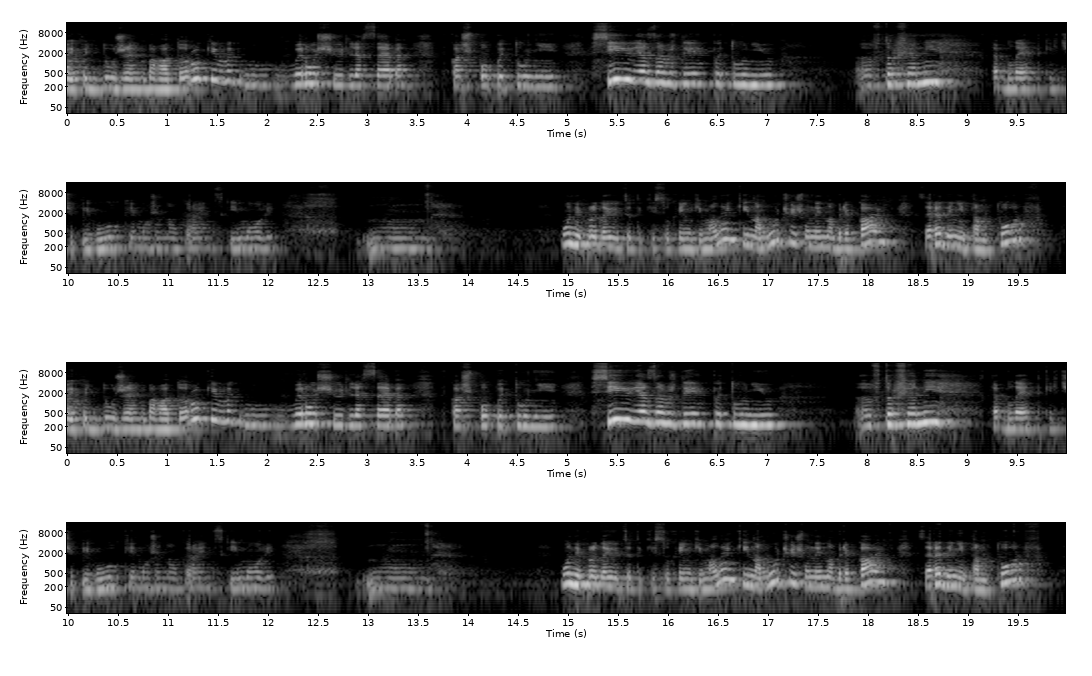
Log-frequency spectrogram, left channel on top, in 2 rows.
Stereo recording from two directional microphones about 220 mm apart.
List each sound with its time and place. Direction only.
0.0 s speech: 5° right (ahead or behind)
14.9 s speech: 10° right (ahead or behind)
